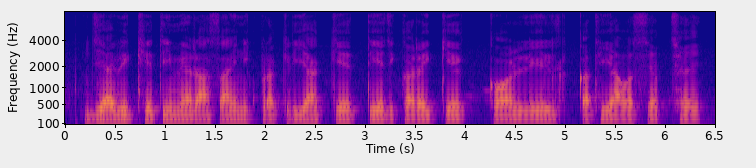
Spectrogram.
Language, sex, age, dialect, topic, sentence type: Maithili, male, 18-24, Southern/Standard, agriculture, question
